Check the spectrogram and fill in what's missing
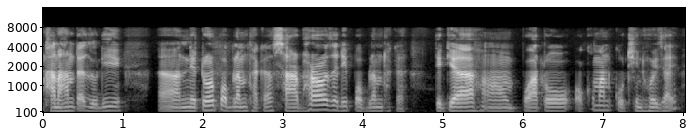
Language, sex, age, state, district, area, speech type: Assamese, male, 45-60, Assam, Dhemaji, rural, spontaneous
